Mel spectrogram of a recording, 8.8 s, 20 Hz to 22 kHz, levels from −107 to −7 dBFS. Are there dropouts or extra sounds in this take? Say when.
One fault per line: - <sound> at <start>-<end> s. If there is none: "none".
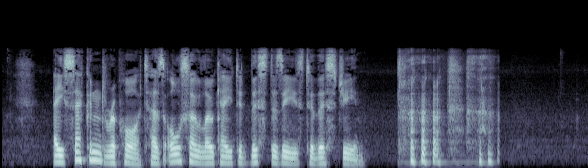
- laugh at 6.0-7.5 s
